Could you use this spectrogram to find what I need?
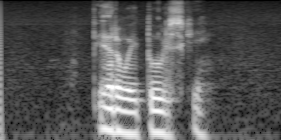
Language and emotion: Russian, neutral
